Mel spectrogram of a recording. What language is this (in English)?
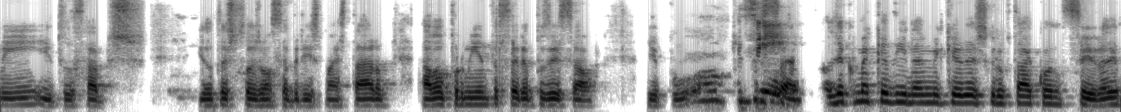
Portuguese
